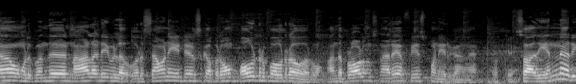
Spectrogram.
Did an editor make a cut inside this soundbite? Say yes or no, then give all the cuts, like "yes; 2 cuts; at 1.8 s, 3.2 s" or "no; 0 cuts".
no; 0 cuts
